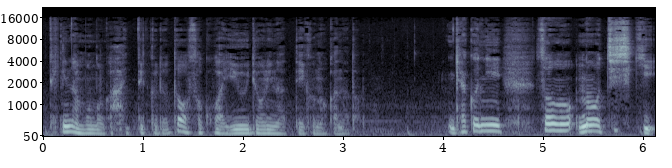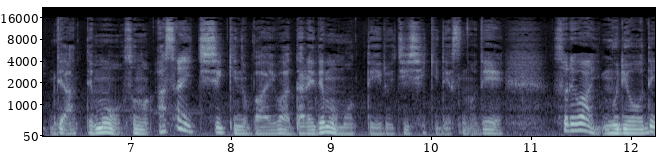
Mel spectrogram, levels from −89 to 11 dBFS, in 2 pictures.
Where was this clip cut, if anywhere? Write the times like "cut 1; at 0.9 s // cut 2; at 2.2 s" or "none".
none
